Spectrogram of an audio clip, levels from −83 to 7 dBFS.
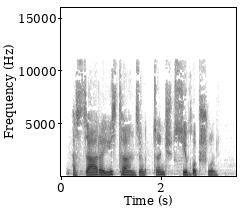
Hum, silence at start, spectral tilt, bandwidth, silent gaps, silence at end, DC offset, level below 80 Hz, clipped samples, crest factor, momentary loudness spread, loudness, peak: none; 0.15 s; -4.5 dB/octave; 11.5 kHz; none; 0.35 s; under 0.1%; -70 dBFS; under 0.1%; 18 dB; 10 LU; -20 LUFS; -2 dBFS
